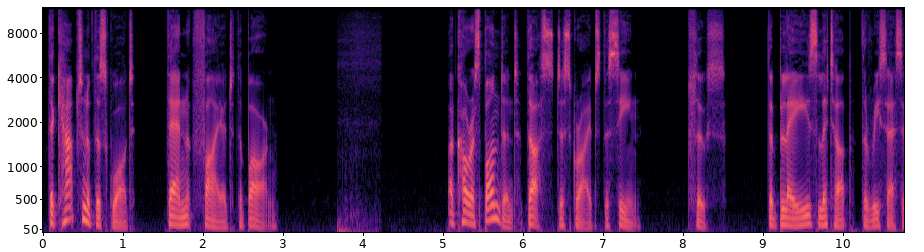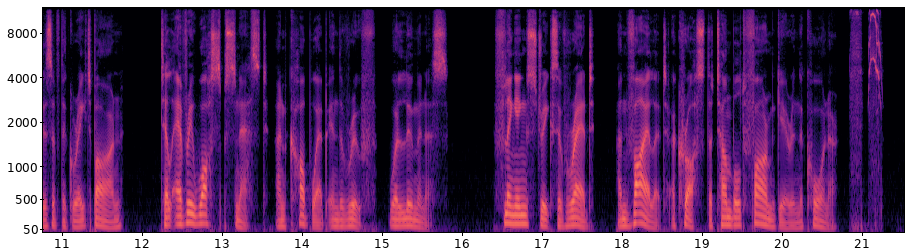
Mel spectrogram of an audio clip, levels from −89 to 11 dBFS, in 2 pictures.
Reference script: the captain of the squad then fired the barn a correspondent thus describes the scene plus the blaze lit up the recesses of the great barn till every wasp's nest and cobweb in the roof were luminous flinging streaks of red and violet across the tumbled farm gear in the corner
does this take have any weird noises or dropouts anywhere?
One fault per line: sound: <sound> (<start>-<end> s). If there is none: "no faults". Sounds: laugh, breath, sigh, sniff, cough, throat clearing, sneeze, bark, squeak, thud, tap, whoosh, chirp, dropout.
sound: breath (3.7-4.2 s)
sound: squeak (20.8-21.3 s)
